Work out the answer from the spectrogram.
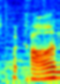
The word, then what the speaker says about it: pecan: And it's like, it's funny, Wampy, because I know it's pecan, and I just, out of habit, I never remember to say pecan.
